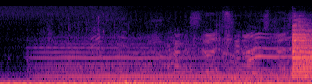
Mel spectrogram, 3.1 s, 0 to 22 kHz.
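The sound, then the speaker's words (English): A fog bell clangs once and rings on with a long, steady, humming tone as a group of 50 children exits down a ramp from a ferry at the Angel Island Immigration Station in San Francisco Bay; a crowd of voices chatters in the background and a louder rush of noise comes at the end. “The fog bell clangs, and a group of 50 children exit down a ramp from a ferry to the Angel Island Immigration Station in San Francisco Bay.”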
